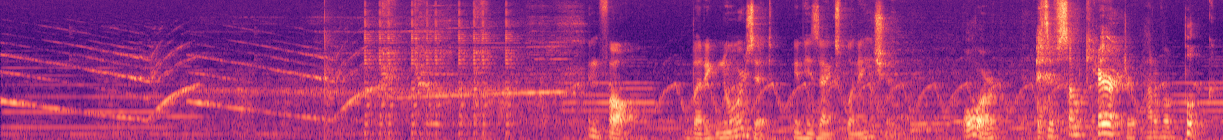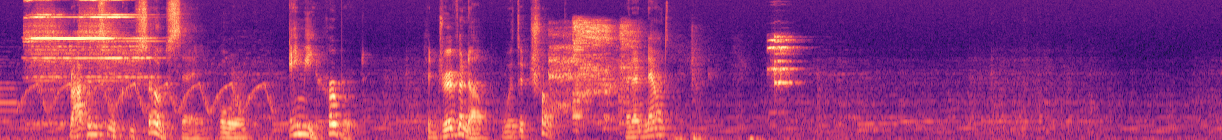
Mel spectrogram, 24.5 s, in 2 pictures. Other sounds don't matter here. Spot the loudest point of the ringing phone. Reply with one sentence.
The volume of the ringing phone peaks at 13 seconds.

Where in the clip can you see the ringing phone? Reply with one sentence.
The ringing phone can be heard from 3.2 to 5.1 s, from 12.4 to 13.8 s and from 18.9 to 20.1 s.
